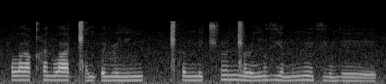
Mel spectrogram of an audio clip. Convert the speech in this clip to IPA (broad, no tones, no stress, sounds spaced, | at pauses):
lˠ ɜː qʰ i n lˠ a ɡ͡ǁ a lʲ ʔ ʌ lʲ ɭ ĩ lʲ ĩ | ǁʰ ɜ ŋ e t͡ʃʰ ə̃ː ŋ͡ǁ ə˞ l i ʊ̯ vʲ a n ə ŋ ẽː fʲ o j eː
